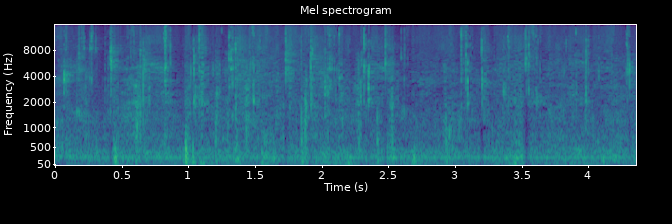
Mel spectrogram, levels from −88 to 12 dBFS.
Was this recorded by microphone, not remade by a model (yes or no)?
yes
